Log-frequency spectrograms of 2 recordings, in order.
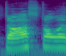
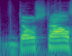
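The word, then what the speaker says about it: Dostal: of us so as Hudson versus dostyle in this one or dostyle um doe style sounds weird but I guess that's the right pronunciation uh early power play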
